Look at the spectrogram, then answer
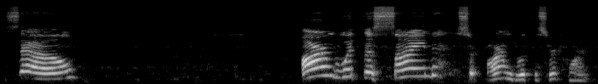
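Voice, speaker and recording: A woman's voice: sits high, expressive, takes it slowly, bright, forceful tone, low-quality recording. A woman co-hosting a casual livestream, reading a true-crime account aloud and laughing often while she greets viewers. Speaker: co-host.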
